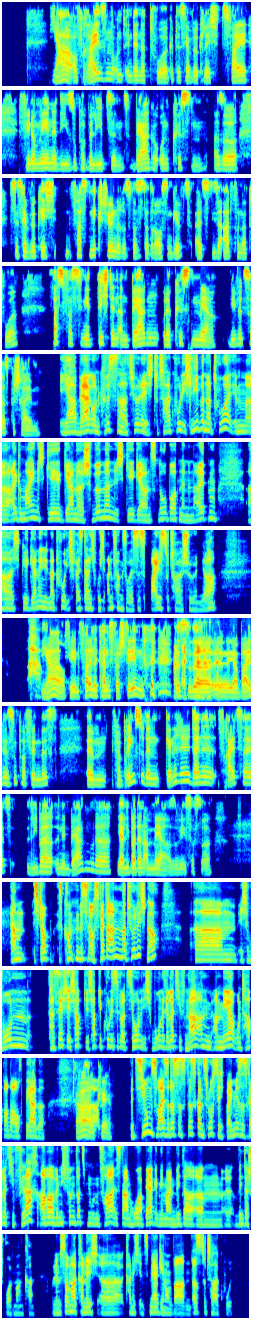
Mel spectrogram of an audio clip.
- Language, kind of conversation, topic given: German, podcast, Was fasziniert dich mehr: die Berge oder die Küste?
- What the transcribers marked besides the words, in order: laugh; chuckle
